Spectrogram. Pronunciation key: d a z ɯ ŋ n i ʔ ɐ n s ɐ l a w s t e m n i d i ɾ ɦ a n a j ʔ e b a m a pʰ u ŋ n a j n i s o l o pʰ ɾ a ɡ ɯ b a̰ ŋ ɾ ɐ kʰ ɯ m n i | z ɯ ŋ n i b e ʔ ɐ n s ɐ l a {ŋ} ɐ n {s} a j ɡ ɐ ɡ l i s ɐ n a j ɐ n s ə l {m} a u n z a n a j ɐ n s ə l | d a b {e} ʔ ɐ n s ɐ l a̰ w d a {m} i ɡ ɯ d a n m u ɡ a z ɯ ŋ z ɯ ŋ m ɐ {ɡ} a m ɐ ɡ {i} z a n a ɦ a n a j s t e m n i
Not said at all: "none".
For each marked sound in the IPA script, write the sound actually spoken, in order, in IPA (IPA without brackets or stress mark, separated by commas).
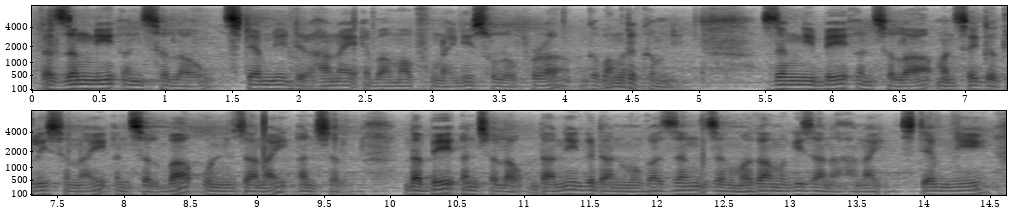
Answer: m, s, b, e, n, ɡ, i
